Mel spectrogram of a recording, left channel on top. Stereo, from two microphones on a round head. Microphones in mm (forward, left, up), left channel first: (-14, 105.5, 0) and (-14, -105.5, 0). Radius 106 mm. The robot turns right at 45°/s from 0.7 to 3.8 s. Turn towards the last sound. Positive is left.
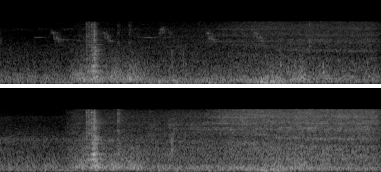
turn(degrees=45)  # may be behind; listen again after turning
